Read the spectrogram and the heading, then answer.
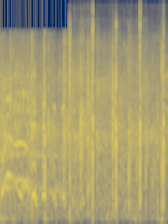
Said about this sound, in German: Applaus bitte.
